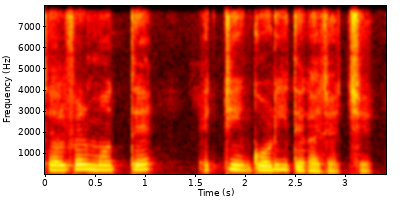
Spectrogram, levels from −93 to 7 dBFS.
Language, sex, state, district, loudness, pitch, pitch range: Bengali, female, Assam, Hailakandi, -16 LUFS, 215 Hz, 205-230 Hz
